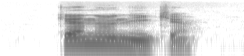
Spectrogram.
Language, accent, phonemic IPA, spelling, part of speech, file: French, France, /ka.nɔ.nik/, canonique, adjective, LL-Q150 (fra)-canonique.wav
- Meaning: canonic, canonical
